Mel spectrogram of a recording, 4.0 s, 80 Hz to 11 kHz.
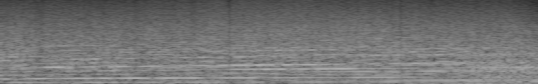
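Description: BMW E36 M3 straight-six engine on a chassis dyno at wide-open throttle during a baseline pull, its note climbing steadily in pitch as the revs rise and easing off near the end.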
